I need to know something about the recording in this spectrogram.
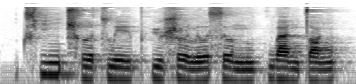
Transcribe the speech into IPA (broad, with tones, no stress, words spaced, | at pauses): t͡ɕʰi˦ŋʈ͡ʂʰɤ˨˦t͡swe˨˦ɪ̯pʰy˨˦ ʂɤ˥˨lɤ˦sɤ˥˨ n̪u˨˦kwa˥˨nt̪ɑ˨˦ŋ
